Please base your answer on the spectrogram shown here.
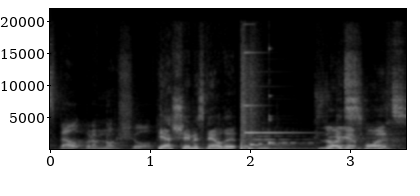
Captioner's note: bell dings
